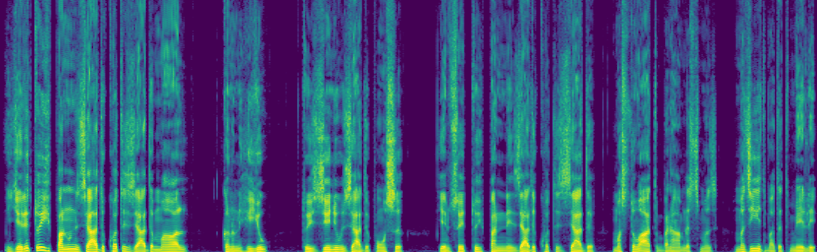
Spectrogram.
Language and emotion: Kashmiri, neutral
